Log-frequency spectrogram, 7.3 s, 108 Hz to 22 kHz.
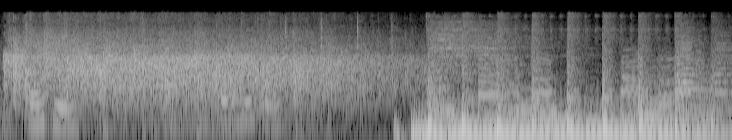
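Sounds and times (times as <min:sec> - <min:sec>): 
audience applause after a panel discussion: 0:00.0 - 0:04.4
speech: 0:00.3 - 0:01.2, 0:02.2 - 0:03.2
music: 0:04.0 - 0:07.3.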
